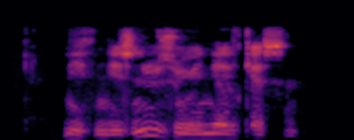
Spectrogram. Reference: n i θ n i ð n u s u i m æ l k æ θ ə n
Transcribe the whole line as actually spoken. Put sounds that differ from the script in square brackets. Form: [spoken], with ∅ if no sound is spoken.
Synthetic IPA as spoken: n i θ n i [z] n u [z] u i [n] æ l k æ [s] ə n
